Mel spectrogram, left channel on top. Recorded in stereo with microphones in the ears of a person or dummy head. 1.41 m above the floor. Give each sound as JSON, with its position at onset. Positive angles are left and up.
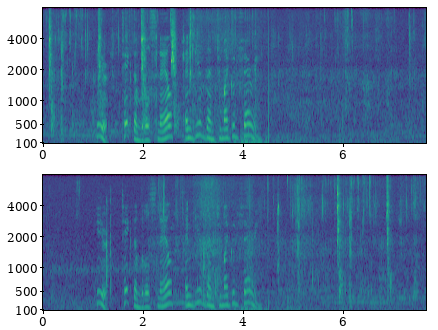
{"t": 1.1, "sound": "a man speaking", "side_deg": 35}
